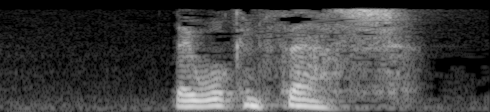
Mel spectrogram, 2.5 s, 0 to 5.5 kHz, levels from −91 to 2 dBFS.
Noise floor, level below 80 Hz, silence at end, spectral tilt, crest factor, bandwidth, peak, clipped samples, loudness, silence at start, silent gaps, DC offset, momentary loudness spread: -57 dBFS; -58 dBFS; 0.4 s; -8.5 dB/octave; 16 dB; 4.6 kHz; -6 dBFS; under 0.1%; -19 LUFS; 0.9 s; none; under 0.1%; 7 LU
